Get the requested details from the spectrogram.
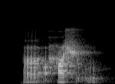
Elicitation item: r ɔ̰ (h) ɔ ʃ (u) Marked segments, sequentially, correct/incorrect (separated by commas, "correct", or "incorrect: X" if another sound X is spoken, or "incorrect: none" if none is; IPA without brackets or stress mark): correct, incorrect: ṵ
